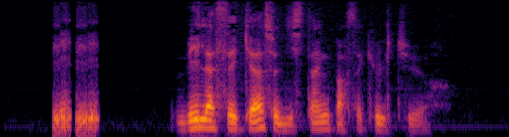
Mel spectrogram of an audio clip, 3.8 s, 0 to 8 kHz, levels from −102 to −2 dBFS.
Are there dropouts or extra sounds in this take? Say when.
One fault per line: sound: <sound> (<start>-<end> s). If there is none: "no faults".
sound: laugh (0.4-0.8 s)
